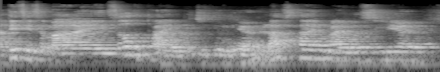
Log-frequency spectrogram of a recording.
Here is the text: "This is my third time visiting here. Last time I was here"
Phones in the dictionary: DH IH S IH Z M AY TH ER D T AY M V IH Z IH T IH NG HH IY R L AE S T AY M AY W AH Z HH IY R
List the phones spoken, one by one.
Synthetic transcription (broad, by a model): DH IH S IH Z M AY S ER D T AY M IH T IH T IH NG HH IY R L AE S T AY M AY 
